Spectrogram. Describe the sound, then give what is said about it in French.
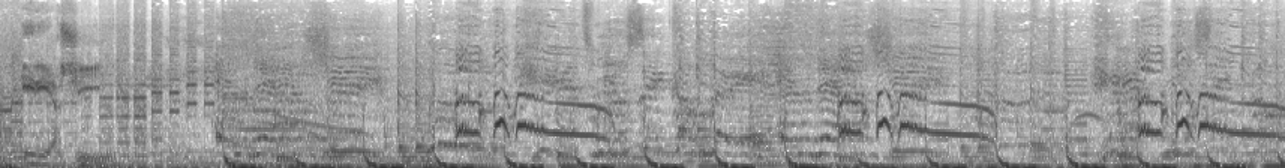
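An agitated rooster crows loudly and insistently, its calls overlapping dense, continuous background sound throughout. “Il va se calmer ce coq, oui, mais il est enragé, c'est pas possible.”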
